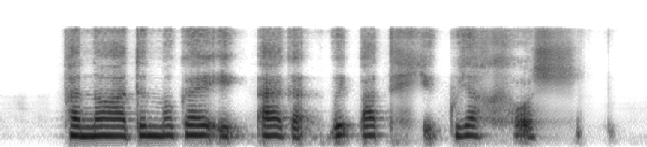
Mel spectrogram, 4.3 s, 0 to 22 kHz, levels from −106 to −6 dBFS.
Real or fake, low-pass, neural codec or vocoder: fake; 10.8 kHz; codec, 24 kHz, 0.5 kbps, DualCodec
